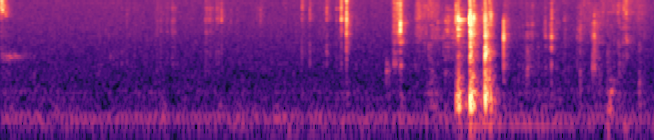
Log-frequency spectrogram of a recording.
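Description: Scissors cut through planner sticker sheets for a nautical-themed kit, giving a few quiet crisp snips that peak in a short cluster partway through, over a steady low hum with no talking.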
